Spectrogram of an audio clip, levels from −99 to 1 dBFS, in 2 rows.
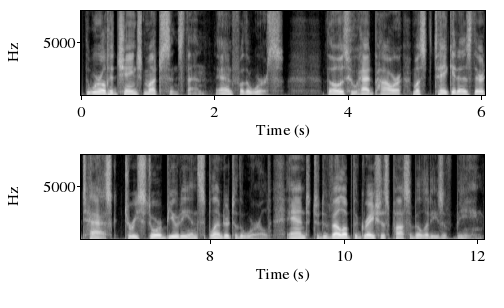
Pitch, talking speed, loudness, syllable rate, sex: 120 Hz, 185 wpm, -18 LUFS, 5.0 syllables/s, male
